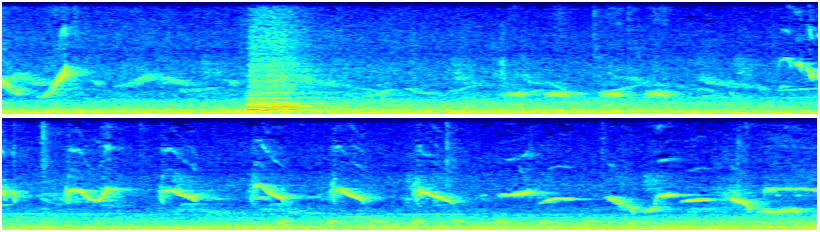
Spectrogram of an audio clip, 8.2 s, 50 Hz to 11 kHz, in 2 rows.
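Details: Caged, 85% tame Chinese hwamei giving an even song of short whistled notes, some rising and some falling, repeated steadily over a low background hum, with one sharp click early on.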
